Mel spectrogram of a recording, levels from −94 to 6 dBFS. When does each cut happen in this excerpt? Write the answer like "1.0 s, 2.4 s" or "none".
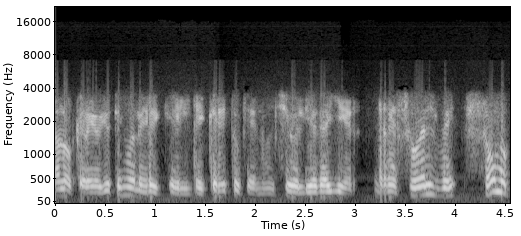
0.9 s, 1.9 s, 3.1 s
